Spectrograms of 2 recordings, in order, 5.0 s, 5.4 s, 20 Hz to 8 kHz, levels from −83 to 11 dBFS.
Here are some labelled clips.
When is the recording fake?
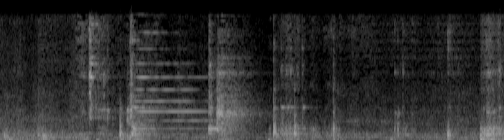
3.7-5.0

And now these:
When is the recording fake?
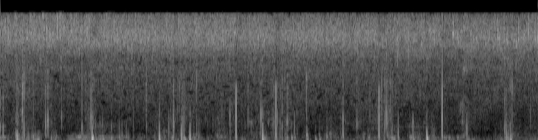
0.5-1.0; 4.2-5.4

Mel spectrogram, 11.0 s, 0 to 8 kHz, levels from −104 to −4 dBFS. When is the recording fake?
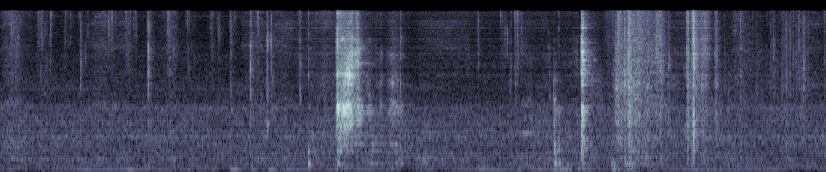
3.8-7.7; 9.0-9.6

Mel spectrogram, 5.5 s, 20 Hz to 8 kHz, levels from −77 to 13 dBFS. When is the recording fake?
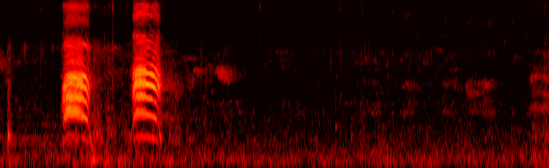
3.3-5.5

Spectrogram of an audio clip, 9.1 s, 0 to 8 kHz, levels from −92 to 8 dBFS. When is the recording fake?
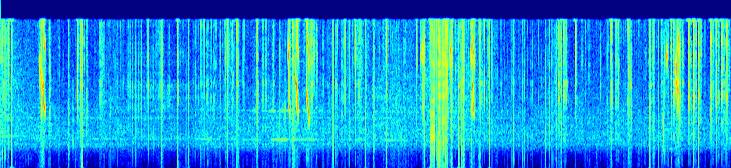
1.6-2.4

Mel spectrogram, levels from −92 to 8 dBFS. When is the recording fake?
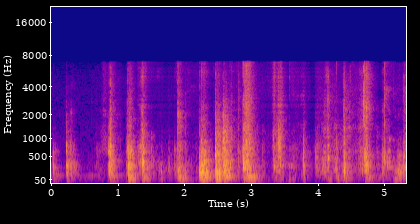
1.3-1.9; 3.2-4.1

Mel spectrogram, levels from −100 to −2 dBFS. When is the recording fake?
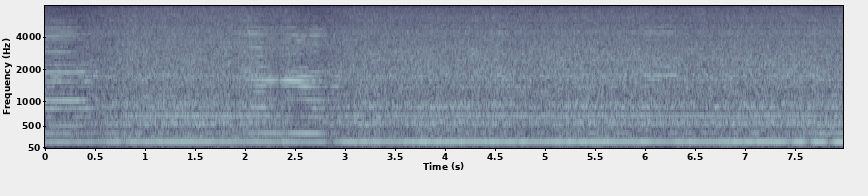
none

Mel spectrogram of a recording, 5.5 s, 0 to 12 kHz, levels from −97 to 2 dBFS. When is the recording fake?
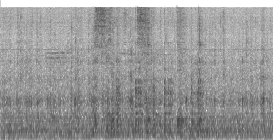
none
